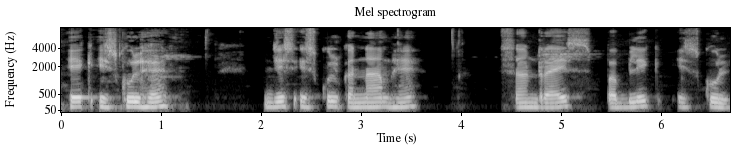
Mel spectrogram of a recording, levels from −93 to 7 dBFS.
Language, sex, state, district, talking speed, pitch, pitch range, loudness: Hindi, male, Chhattisgarh, Balrampur, 115 wpm, 130 Hz, 125-135 Hz, -16 LUFS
